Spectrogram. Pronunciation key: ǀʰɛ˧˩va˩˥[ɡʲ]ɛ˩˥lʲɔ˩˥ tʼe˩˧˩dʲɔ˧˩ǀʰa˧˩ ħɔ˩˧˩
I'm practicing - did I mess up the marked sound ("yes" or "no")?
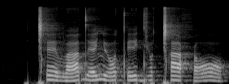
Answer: yes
